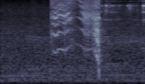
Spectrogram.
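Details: A new puppy attacking Teddy, an older dog, indoors; a short high whining whimper about half a second long, strained and rising then falling, with a person calling Teddy's name around it.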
